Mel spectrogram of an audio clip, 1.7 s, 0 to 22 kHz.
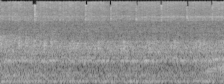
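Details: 2005 Dodge Ram 1500 at idle after catalytic converters removed for a fault code, straight pipes fitted and leaking joints sealed with exhaust joint and crack sealer: deep steady rumble, no puffing or ticking; exhaust now sealed.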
